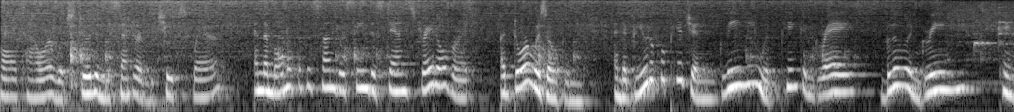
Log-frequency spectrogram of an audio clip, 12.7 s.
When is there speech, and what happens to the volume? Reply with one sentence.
The speech can be heard from 0.0 to 12.6 s, at a steady volume.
